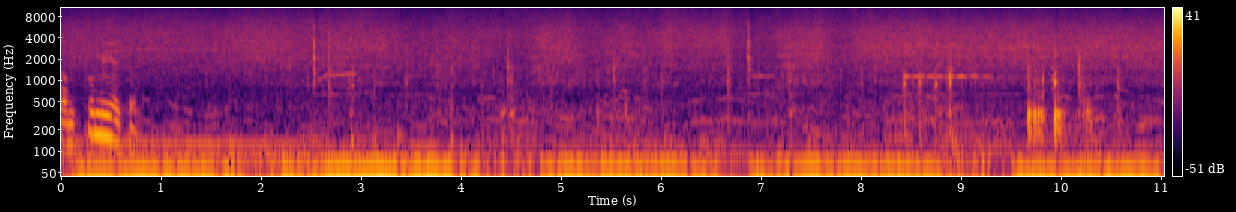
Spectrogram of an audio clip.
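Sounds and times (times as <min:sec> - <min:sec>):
vegetables sizzling in a pot: 0:00.0 - 0:11.0
spoon stirring against pot: 0:02.3 - 0:11.0.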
